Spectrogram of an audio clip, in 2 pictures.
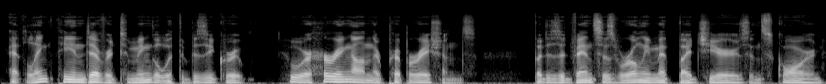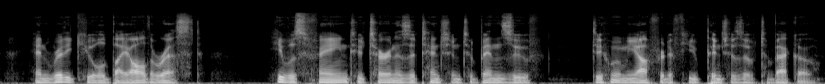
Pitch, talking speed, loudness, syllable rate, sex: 90 Hz, 185 wpm, -18 LUFS, 5.4 syllables/s, male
